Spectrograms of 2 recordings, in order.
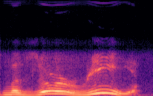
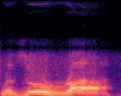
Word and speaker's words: Missouri: It's Missouri when you're in that half of the state. It's Missouri when you're in the Kansas City half of the state.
